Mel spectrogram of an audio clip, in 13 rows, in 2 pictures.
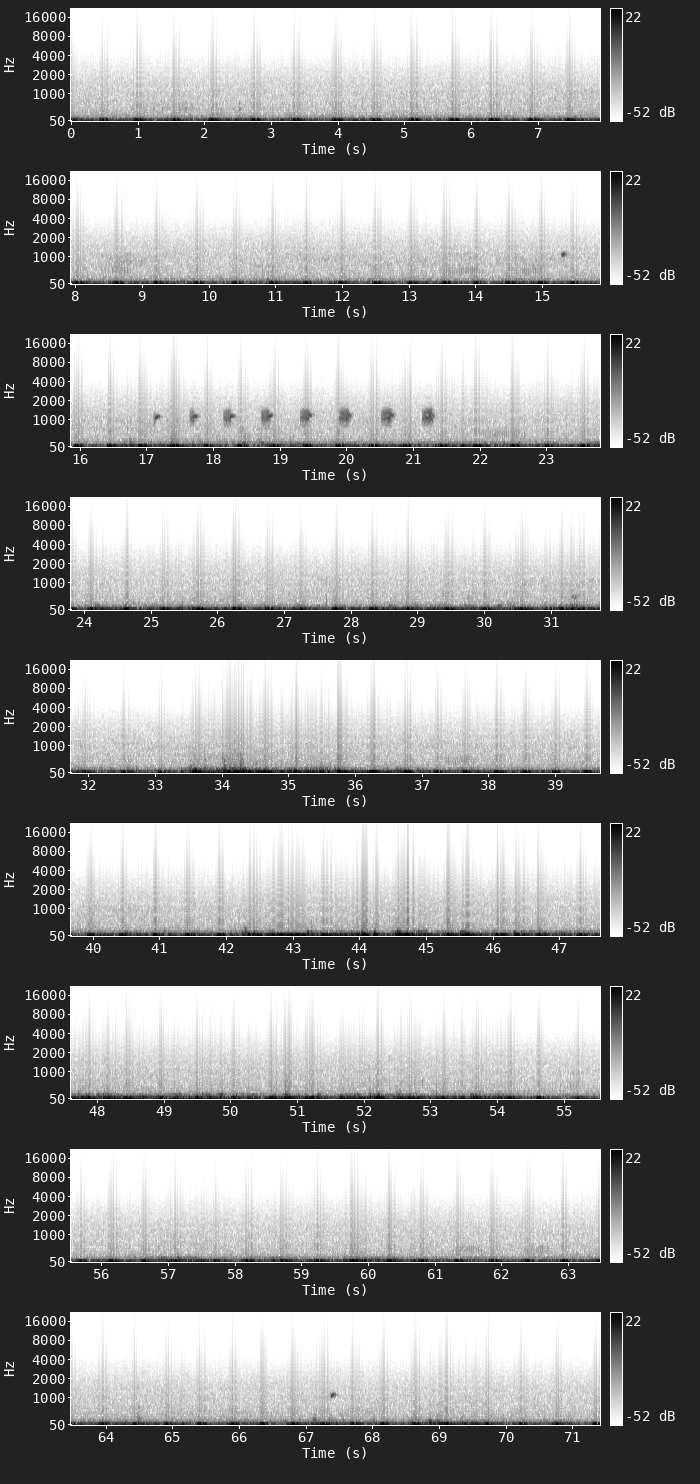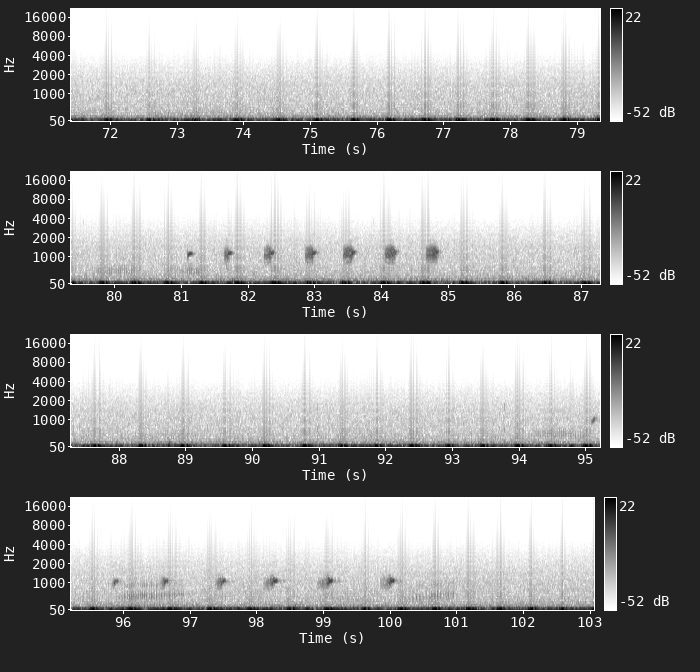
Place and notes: Pergola, Malvern, UK - Malvern, Worcestershire, UK
From an overnight recording using a very inexpensive contact microphone secured under the roof of my garden pergola. Directly above is a hen mallard incubating eggs. Very luckily the mic must be under her body registering the pulse. The planking is 10mm thick. Notice how quicly her heart changes pace. Strangely other sounds are picked up too. Possibly the wooden roof is acting as a diaphragm as well as a conductor. You may have to increase the volume to hear this recording well. I am hoping to record the eggs hatching later around 17th April.
England, United Kingdom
